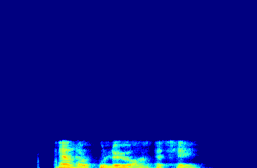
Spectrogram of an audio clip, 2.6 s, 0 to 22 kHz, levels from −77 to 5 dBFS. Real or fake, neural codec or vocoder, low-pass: real; none; 3.6 kHz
